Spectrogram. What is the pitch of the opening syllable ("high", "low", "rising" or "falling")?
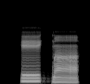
high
